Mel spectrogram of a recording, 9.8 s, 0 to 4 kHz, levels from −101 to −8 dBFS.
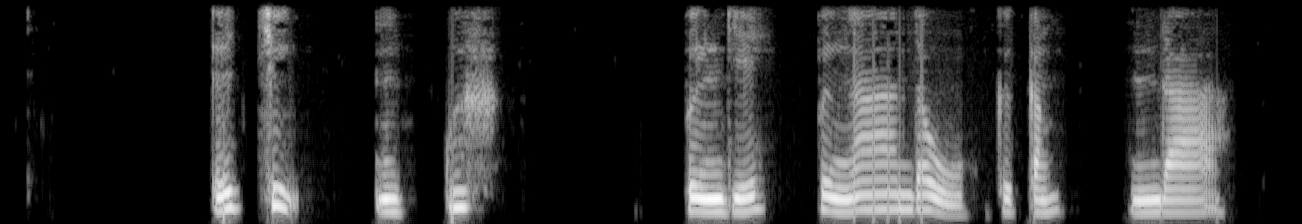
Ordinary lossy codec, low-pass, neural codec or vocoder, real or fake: AAC, 32 kbps; 3.6 kHz; none; real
